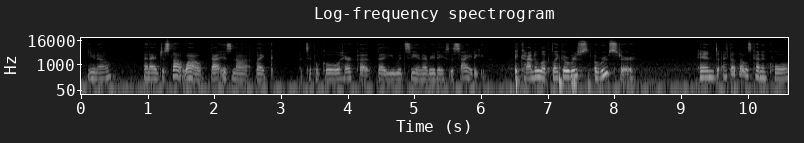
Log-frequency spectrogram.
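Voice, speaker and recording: In a soft-spoken, calm tone with an American accent, the speaker goes at a fairly quick pace. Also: woman. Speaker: vlogger. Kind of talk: casual monologue. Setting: at home at midnight. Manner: quiet, soft-spoken; sleepy, calm.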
